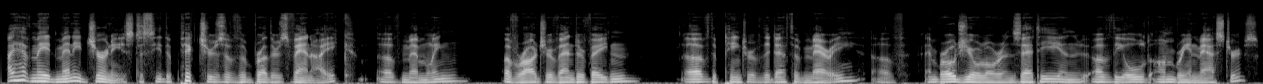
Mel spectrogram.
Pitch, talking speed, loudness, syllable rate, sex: 115 Hz, 180 wpm, -19 LUFS, 4.9 syllables/s, male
